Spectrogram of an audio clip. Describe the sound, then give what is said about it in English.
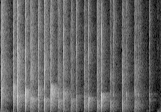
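A short burst of applause from a few people clapping for the engineer after the light comes back on, with quick, uneven hand claps rattling off for about three seconds before tapering to a last few scattered claps. “Should we clap it up? No shot. You're not in the shot. Clap it up for the engineer.”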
